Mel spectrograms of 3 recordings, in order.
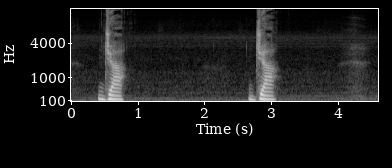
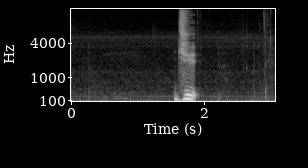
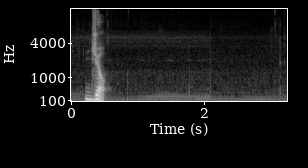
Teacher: we lose that y sound because ji with a little ya actually just becomes ja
